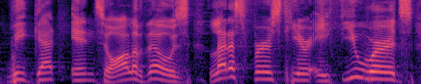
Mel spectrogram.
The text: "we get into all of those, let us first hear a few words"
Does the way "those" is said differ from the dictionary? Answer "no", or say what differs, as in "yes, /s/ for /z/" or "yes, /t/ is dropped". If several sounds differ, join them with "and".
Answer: no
